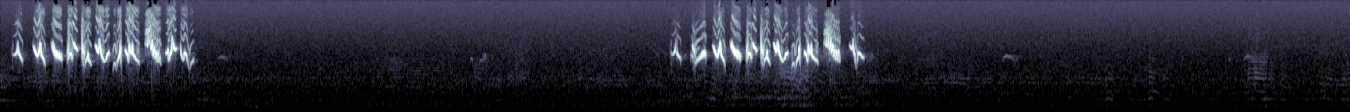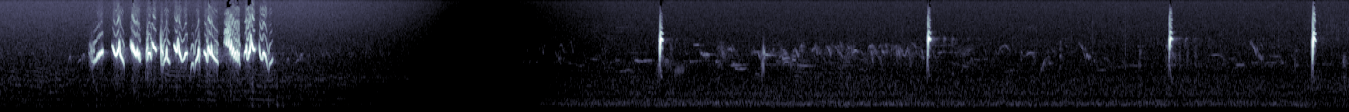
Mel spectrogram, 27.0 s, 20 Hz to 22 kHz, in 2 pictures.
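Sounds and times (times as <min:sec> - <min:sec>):
Blue Grosbeak: 0:00.0 - 0:02.4, 0:06.6 - 0:08.8, 0:14.2 - 0:16.3, 0:19.1 - 0:26.9.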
